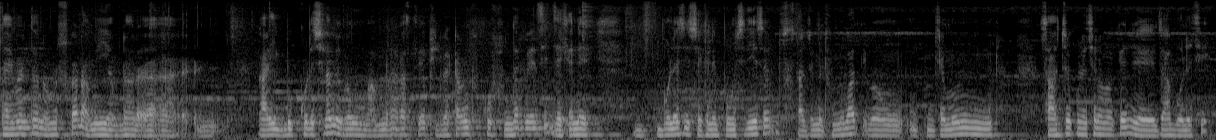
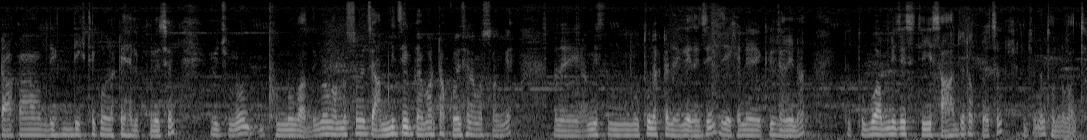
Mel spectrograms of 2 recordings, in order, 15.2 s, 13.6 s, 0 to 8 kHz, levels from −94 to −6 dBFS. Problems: constant background noise, background conversations at intervals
